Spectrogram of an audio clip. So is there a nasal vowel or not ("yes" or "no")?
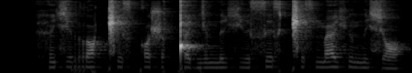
yes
